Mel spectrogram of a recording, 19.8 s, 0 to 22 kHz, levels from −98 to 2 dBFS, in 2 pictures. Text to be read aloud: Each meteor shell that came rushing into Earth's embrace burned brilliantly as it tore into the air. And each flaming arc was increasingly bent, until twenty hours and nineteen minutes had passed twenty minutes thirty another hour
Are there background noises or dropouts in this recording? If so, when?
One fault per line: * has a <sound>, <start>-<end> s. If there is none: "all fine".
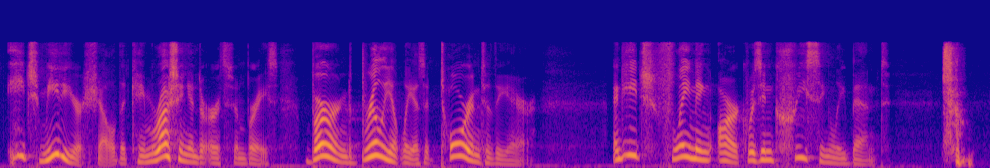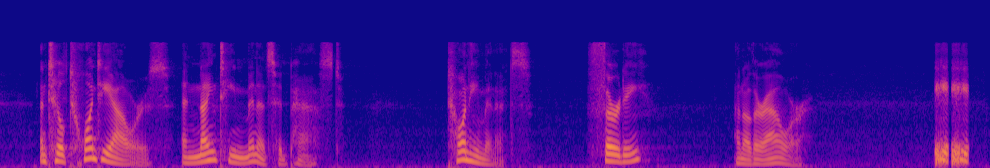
* has a sneeze, 9.4-9.8 s
* has a laugh, 19.2-19.6 s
